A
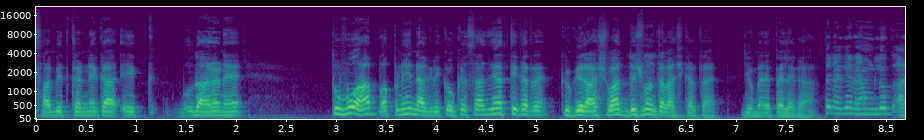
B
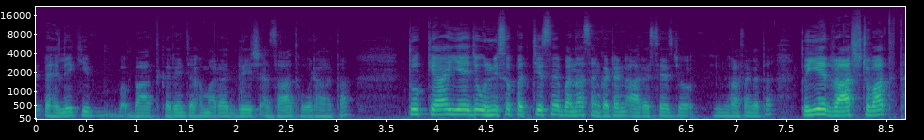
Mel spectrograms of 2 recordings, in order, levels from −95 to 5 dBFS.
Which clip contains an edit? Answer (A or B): A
